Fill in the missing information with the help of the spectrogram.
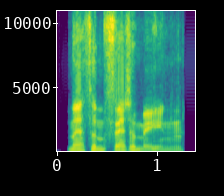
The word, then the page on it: methamphetamine: British English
